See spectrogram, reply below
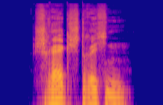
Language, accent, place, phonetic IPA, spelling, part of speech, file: German, Germany, Berlin, [ˈʃʁɛːkˌʃtʁɪçn̩], Schrägstrichen, noun, De-Schrägstrichen.ogg
- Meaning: dative plural of Schrägstrich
